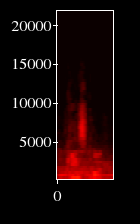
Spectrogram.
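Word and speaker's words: Giessmann: the jump hook and if I'm saying his last name wrong correct me could be Gman huh gizman it's gizman in German gizman I would say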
